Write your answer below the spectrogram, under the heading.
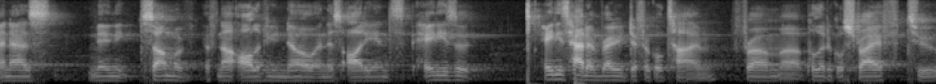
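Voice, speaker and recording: A man with an American accent talks at a fairly low pitch in a flat monotone. Noticeable background noise sits behind him. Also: fairly slow pace. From New York, Brooklyn. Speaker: artist and filmmaker. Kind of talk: artist talk. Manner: halting.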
